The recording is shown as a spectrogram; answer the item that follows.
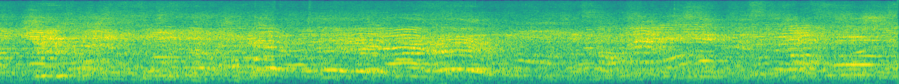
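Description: Several people talking over one another at the ground: players' and spectators' voices mixing into chatter.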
